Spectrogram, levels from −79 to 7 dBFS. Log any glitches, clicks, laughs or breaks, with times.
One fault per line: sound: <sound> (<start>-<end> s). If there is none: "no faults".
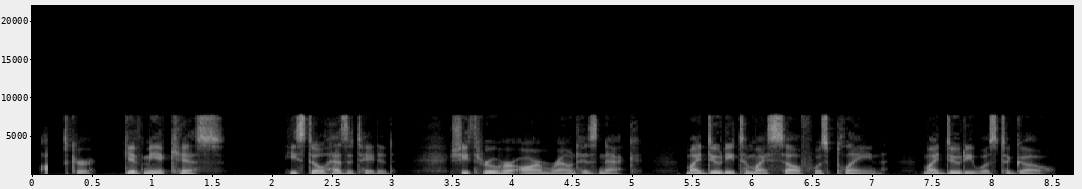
sound: dropout (0.1-0.3 s)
